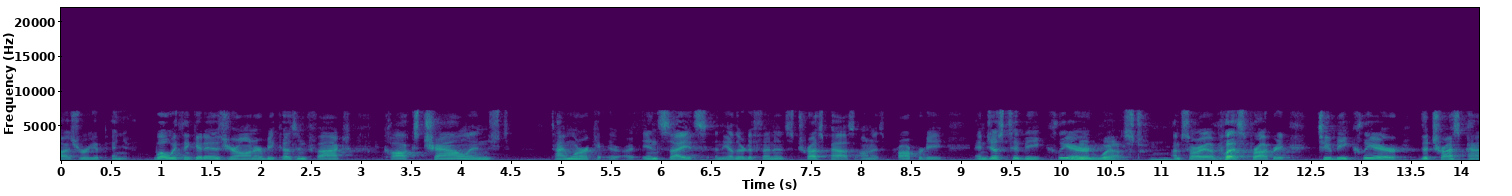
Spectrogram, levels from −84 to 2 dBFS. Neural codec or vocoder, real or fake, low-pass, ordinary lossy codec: none; real; 7.2 kHz; MP3, 64 kbps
